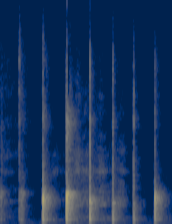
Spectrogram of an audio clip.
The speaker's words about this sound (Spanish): Démosle un gran aplauso a Javier Muga.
